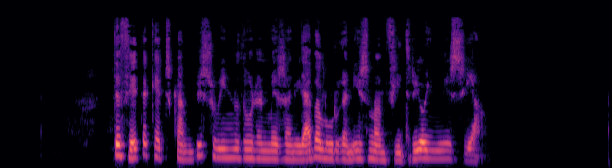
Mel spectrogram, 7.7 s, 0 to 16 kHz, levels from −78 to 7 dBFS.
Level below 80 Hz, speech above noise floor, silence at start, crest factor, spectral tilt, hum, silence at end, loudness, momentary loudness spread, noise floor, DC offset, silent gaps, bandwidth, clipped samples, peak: -76 dBFS; 53 dB; 1.45 s; 22 dB; -5 dB/octave; none; 1.6 s; -26 LUFS; 9 LU; -79 dBFS; under 0.1%; none; 11.5 kHz; under 0.1%; -6 dBFS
